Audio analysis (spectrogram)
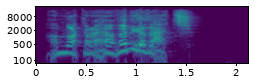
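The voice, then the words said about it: Imitates another person's voice. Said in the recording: “impersonations ... Al Pacino”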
